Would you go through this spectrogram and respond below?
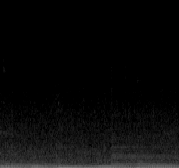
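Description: Steady rain falling in Rimworld, a soft continuous patter with low ambient hum beneath, evenly sustained throughout without any voices.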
